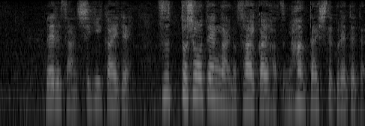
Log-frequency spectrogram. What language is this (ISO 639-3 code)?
jpn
